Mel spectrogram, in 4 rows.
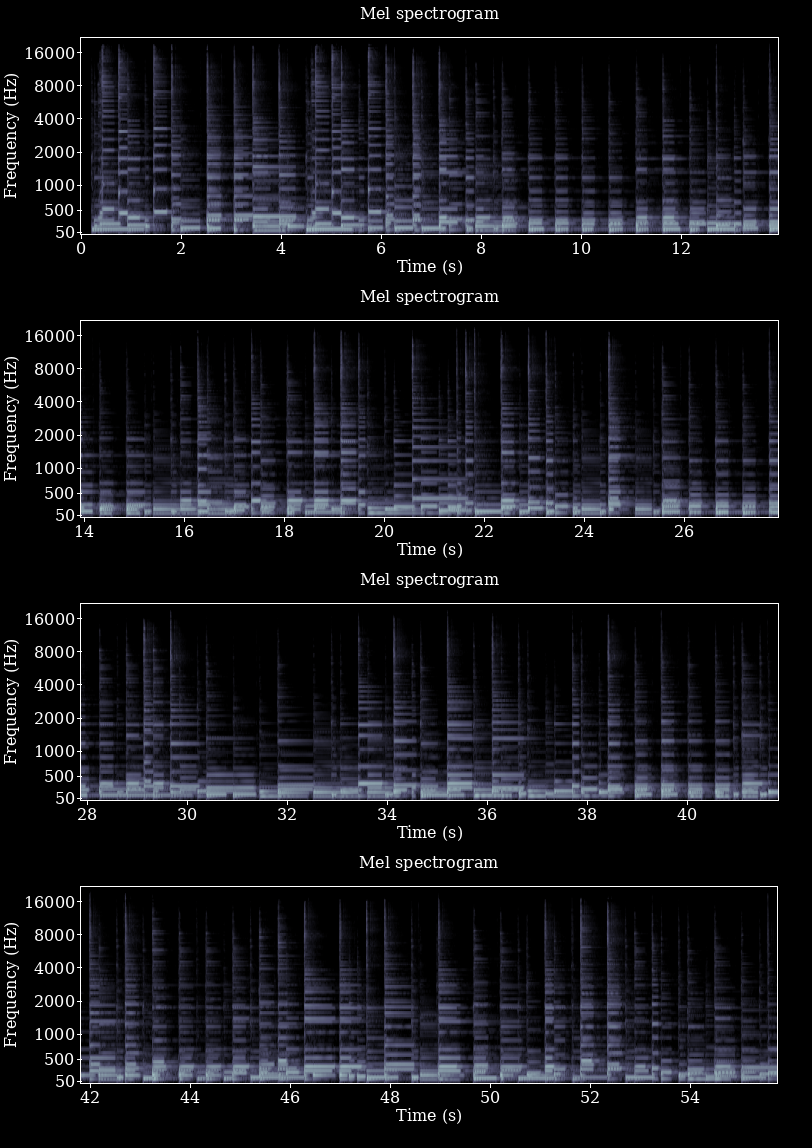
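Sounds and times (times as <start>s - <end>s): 
acoustic guitar in B flat: 0.2s - 55.7s.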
